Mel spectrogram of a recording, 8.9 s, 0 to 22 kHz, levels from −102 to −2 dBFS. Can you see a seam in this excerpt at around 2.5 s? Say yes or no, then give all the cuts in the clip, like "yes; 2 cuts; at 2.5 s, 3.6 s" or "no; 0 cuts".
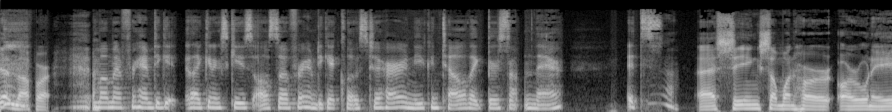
no; 2 cuts; at 0.9 s, 6.8 s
